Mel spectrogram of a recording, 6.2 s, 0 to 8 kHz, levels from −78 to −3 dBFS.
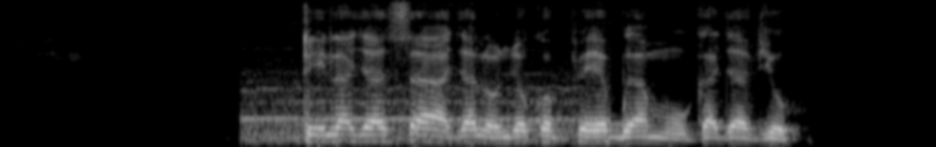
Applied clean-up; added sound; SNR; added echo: none; Vehicle; 10 dB; none.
